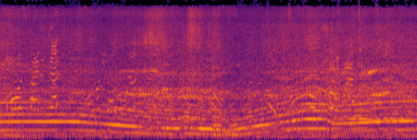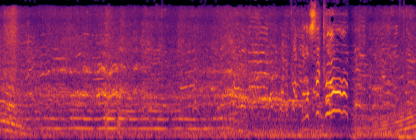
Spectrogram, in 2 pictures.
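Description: A crowd of people shouts and cheers nearby.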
